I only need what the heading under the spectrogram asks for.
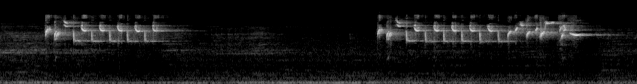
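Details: Widani song of a European goldfinch, played for chicks to learn: two bright, ringing phrases of fast, repeated high notes, each over a second long and separated by a silent gap.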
